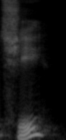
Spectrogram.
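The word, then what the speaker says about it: Shi: So Shai Smith, is it Shai? – She. – We should know this. He's been there forever. – Yeah. – Anyway, if you know this, send us a phonetic pronunciation. But it's S-H-I, Smith.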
